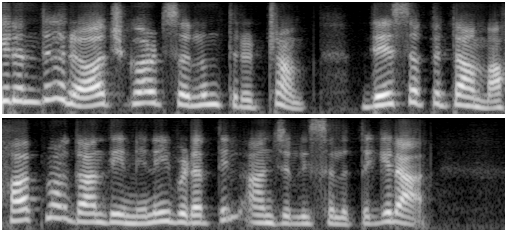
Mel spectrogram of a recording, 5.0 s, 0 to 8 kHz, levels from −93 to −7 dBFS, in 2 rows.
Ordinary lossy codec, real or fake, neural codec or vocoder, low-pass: none; fake; codec, 16 kHz, about 1 kbps, DyCAST, with the encoder's durations; none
